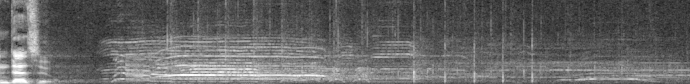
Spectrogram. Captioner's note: attendees cheering and clapping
